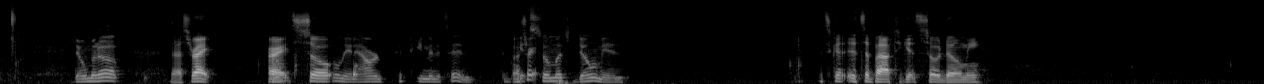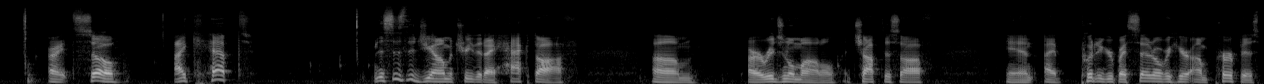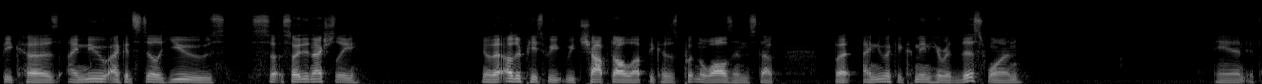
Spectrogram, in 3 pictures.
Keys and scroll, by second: 26.3 q, 27.6 Left, 28.0 Right, 31.2 space, 35.8 m.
